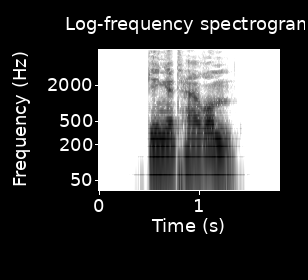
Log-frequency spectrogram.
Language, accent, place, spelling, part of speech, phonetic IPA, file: German, Germany, Berlin, ginget herum, verb, [ˌɡɪŋət hɛˈʁʊm], De-ginget herum.ogg
- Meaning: second-person plural subjunctive II of herumgehen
